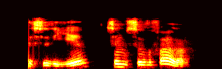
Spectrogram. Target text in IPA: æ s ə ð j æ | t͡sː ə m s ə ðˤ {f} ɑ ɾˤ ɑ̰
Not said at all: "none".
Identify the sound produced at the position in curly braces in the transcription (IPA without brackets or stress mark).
f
